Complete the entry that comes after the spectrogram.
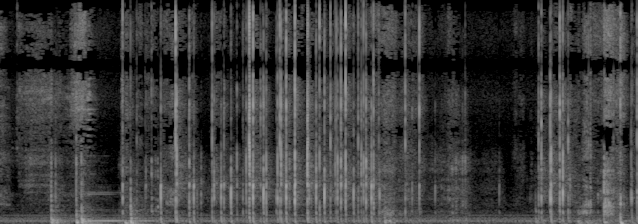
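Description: Long nails tap and scratch the lid and sides of a clear round plastic food container, partly filled with flour and sitting on a cutting board. The result is a dense run of quick, dry clicks and short scraping rasps with almost no ring, louder in brief bursts near the start and end.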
